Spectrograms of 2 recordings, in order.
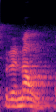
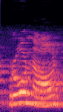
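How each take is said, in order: First: "pronoun" said softer and lower as the right version; correct pronunciation. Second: Pronoun said the wrong way, slow and drawn out; wrong pronunciation. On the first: Teacher modelling the right word for students: soft, falling pronoun. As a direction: give the correct "pronoun" with a quiet falling close. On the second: Teacher showing students the wrong way: slow, drawn-out pronoun. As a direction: stretch out "pronoun" slowly as the mistake to avoid. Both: Shown as a demonstration. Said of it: "ध्यान से सुनिए, pronunciation कैसा होता है".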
